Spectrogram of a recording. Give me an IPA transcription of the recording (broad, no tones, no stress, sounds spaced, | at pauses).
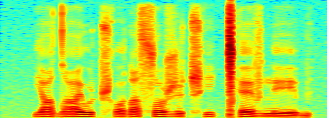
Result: j ɛ dˤ e j u ʈ͡ʂʰ ɔ ɗ i sˤ u ʐ ɪ ʈ͡ʂʰ i ǀʰ ɛ v n e b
